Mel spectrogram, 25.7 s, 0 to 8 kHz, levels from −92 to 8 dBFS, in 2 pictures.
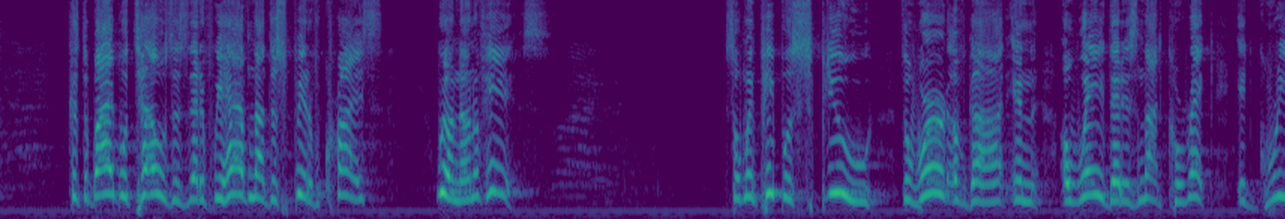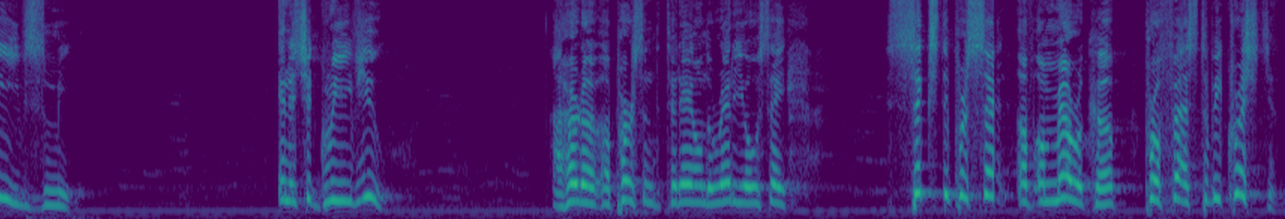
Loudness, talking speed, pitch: -38 LUFS, 140 wpm, 250 Hz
